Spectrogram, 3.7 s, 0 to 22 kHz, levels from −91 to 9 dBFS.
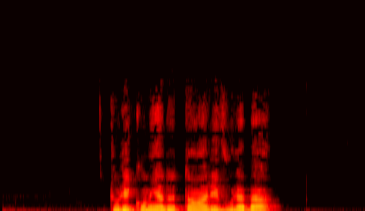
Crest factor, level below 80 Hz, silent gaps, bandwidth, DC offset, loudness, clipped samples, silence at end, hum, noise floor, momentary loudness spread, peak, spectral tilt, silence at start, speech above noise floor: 18 dB; -72 dBFS; none; 12.5 kHz; under 0.1%; -33 LUFS; under 0.1%; 0.95 s; none; -81 dBFS; 4 LU; -16 dBFS; -7.5 dB/octave; 1.1 s; 49 dB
